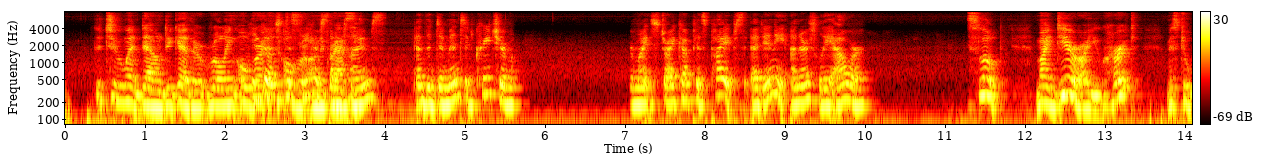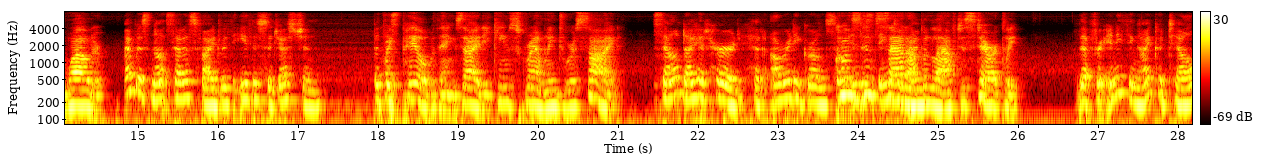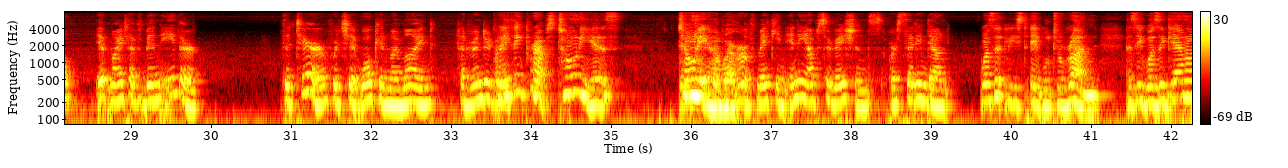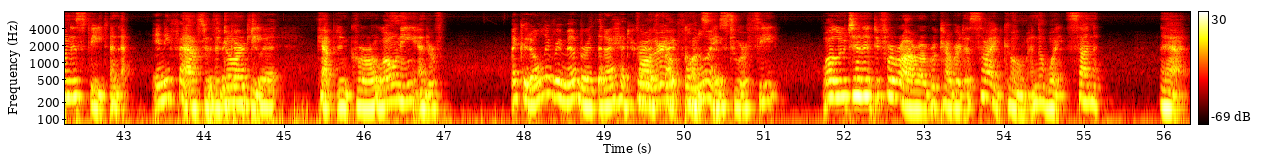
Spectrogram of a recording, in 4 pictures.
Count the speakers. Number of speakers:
two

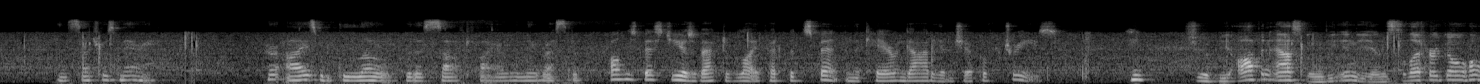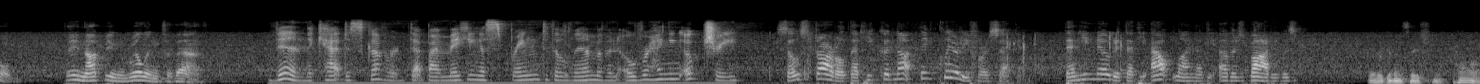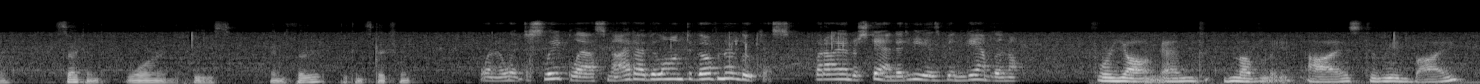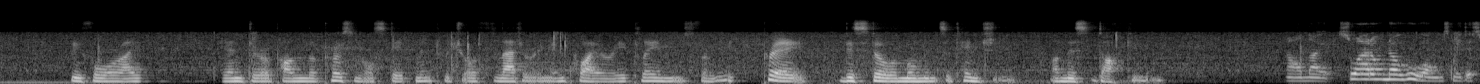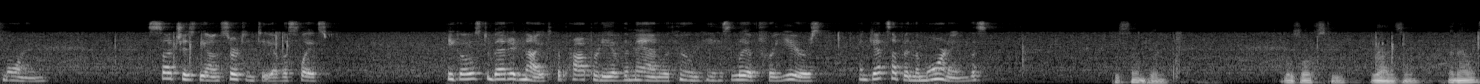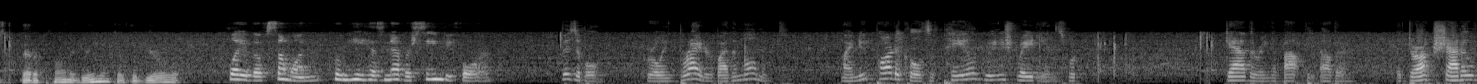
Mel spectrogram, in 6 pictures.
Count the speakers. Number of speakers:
eight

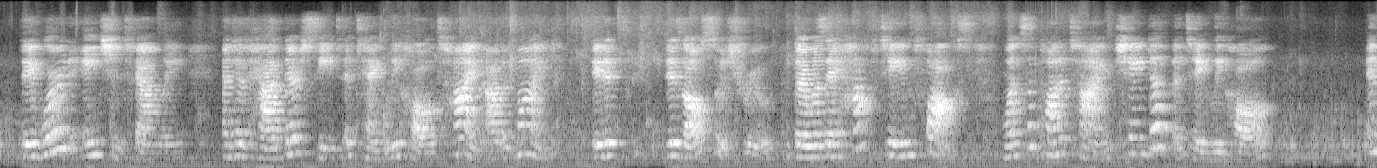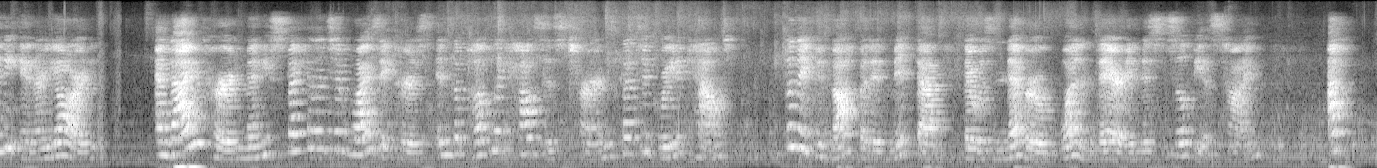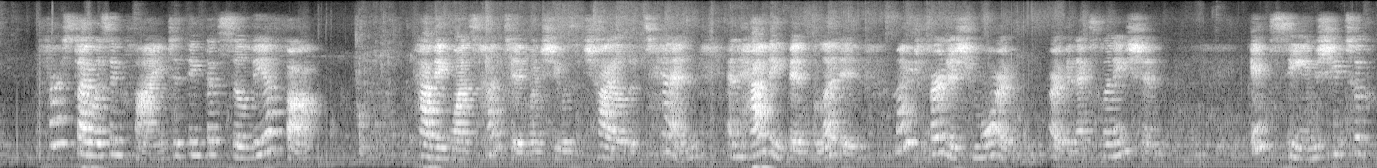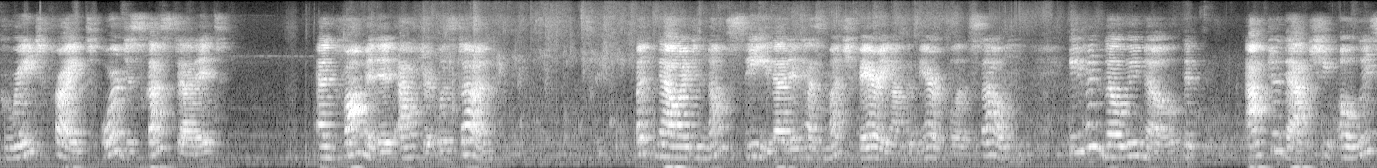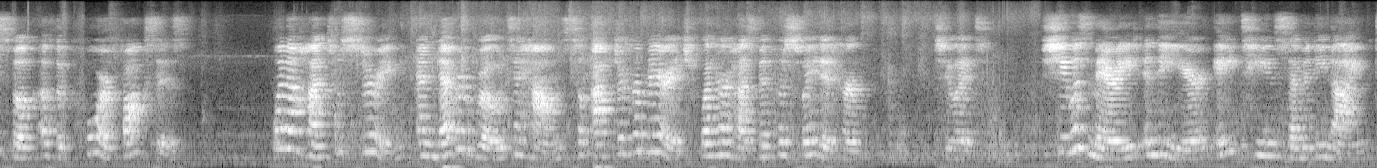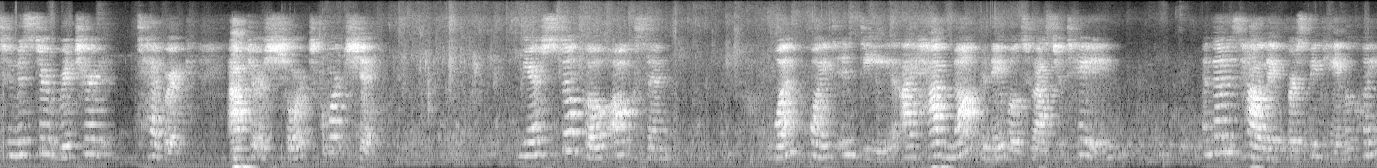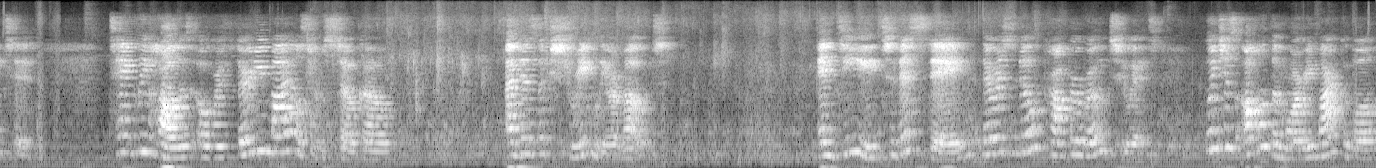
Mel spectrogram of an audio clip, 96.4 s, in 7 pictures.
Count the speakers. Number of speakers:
one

